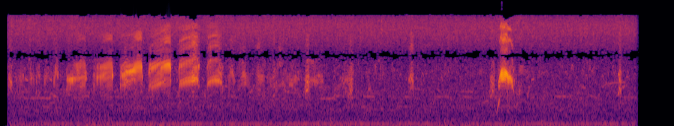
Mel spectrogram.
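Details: Bonaparte's gull giving harsh, rasping, nasal calls, clustered in the first three seconds with a single later note, over a steady low rumble.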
